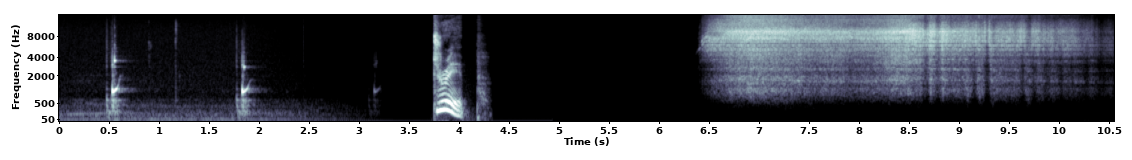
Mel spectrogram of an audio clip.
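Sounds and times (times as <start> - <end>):
speech: 3.8 - 4.3
loud steady high-pitched hiss: 6.4 - 10.5.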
